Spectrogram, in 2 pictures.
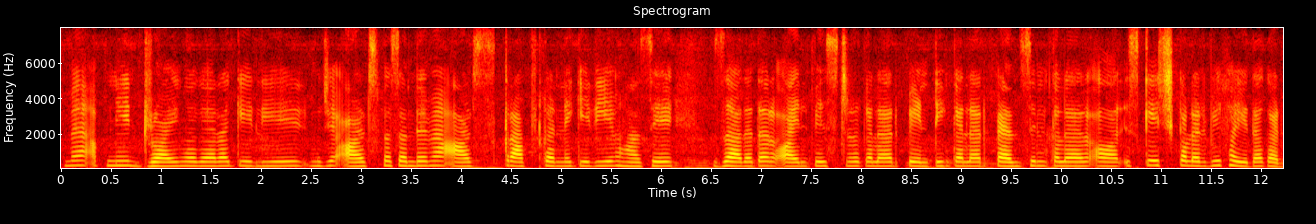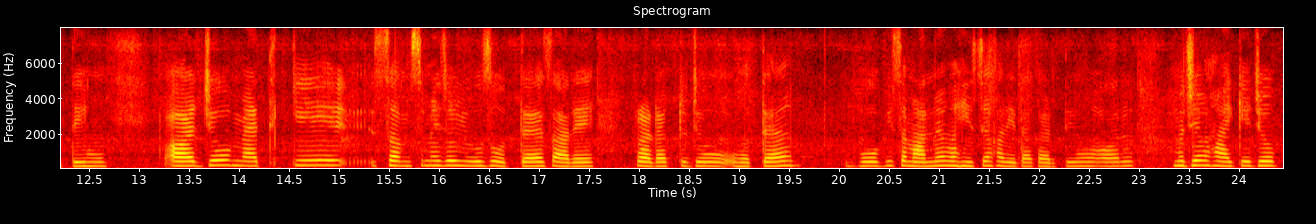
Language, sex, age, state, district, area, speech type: Urdu, female, 18-30, Uttar Pradesh, Gautam Buddha Nagar, rural, spontaneous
